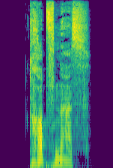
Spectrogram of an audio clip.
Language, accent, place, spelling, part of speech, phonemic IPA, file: German, Germany, Berlin, tropfnass, adjective, /ˈtʁɔpfˈnas/, De-tropfnass.ogg
- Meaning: soaking wet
